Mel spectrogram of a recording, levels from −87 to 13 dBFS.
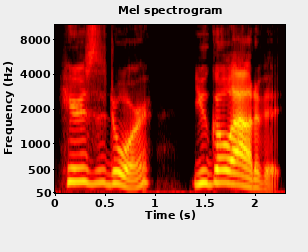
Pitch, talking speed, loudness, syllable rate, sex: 210 Hz, 210 wpm, -18 LUFS, 5.0 syllables/s, female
